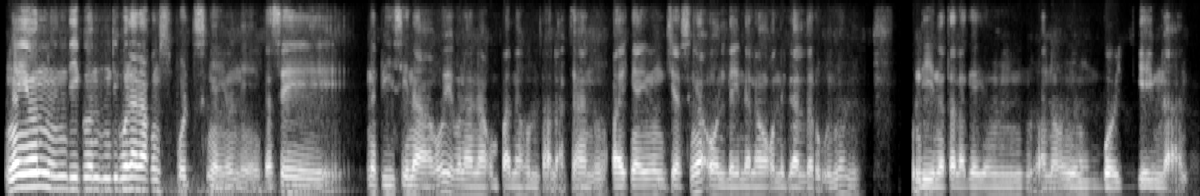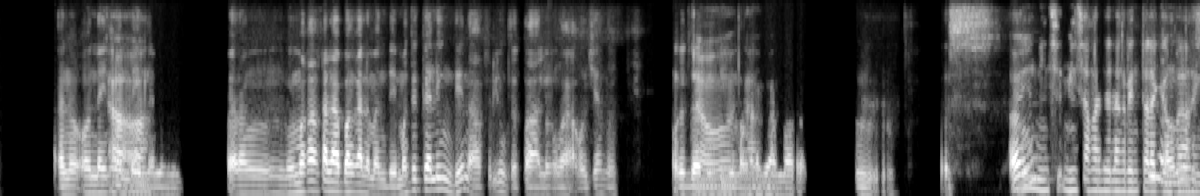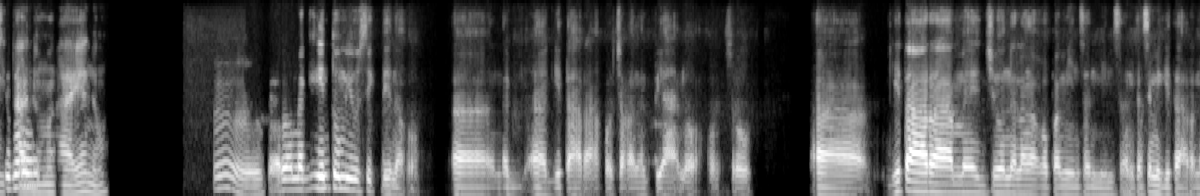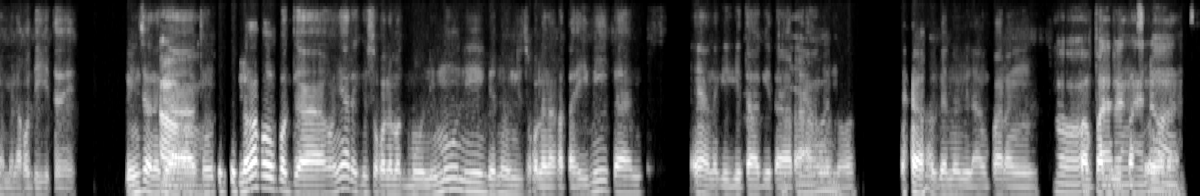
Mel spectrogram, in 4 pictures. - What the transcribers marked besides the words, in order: mechanical hum; sniff; static; distorted speech; other animal sound; chuckle
- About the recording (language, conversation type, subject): Filipino, unstructured, Ano ang pinakanakakatuwang karanasan mo habang ginagawa ang paborito mong libangan?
